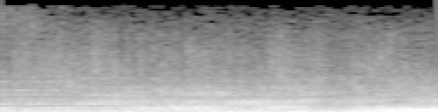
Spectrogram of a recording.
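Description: Soundtrack music with a rumbling whoosh effect that swells through the middle, then a louder sustained chord comes in right at the end.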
